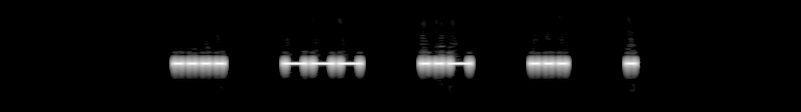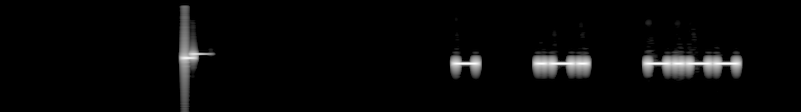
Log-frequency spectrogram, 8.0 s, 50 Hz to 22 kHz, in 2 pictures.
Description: Morse code, heard as a keyed tone, about 36 wpm, spaced as for 20 wpm, 690 Hz. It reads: HOUSE TRY
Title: 3x Character Spacing - Top 200 Words - 35wpm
